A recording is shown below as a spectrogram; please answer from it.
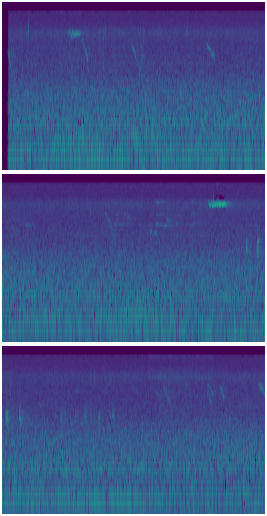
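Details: Western honey bees collecting autumn pollen give a low, steady humming wing buzz that drifts in and out beneath a soft hiss.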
